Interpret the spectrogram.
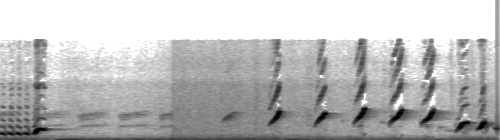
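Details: Kretekan of a white-rumped shama, meant to stir up emotion: a quick run of low notes, then a series of sharp rising whistled upsweeps repeated about every half second.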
